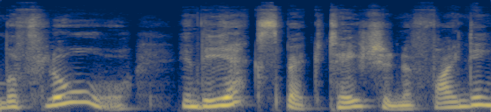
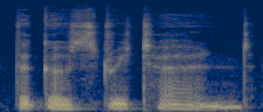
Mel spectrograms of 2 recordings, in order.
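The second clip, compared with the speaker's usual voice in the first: ordinary talk, nothing marked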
